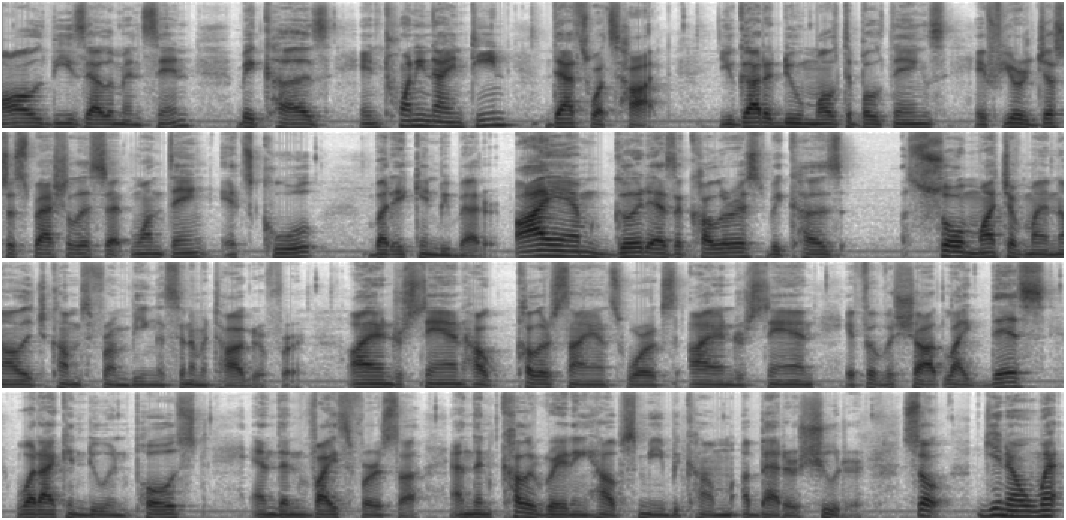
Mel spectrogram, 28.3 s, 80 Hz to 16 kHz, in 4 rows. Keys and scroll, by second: 0.7 shift+d, 4.2-6.4 typing, 9.5 shift+space, 11.3 shift+d, 14.5 shift+d, 15.2 shift+space, 17.0 shift+space, 17.2 shift+d, 17.8 shift+space, 19.1 shift+d, 21.9 shift+d.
